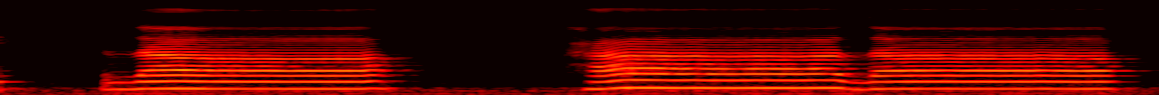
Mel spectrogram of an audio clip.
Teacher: नरमी होनी चाहिए ज़ाल की अदायगी में। ज़ाल का मखरज क्या है, ज़बान की नोक और तनाया औलिया का किनारा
